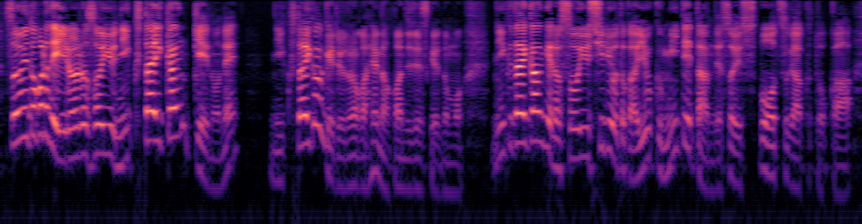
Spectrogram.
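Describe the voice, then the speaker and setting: A man's voice: on the high side, huge pitch swings, fast, hardly any pauses, a bit bright, dry recording. A man in his thirties hosting an internet radio show, rambling casually to listeners in a musing, self-deprecating way.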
